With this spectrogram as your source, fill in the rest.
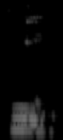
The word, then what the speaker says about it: knee: So K is silent for knee. Now, what is this?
